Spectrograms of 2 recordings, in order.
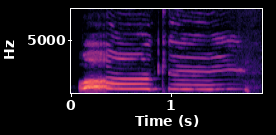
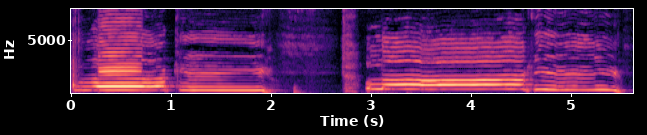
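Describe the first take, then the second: First: Faint, high, whispery call; hoarse calling. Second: Long, high, loud call; drawn-out shout, stretching each syllable. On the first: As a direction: call out with a worn-out voice. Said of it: "until my voice was hoarse". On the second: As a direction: holler for a lost dog. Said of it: "I called Lucky's name". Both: A narrator's reading.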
